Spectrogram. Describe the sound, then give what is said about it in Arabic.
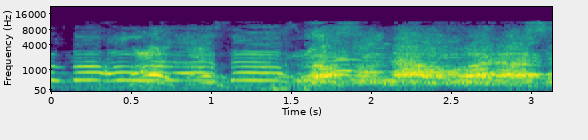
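Thousands of people march from the Al-Aqsa Mosque compound in Jerusalem toward Damascus Gate after Friday prayer, chanting loudly in unison in support of the Prophet Muhammad, voices rising and falling in rhythmic, harmonic bursts, with a brief pause before a broader, denser roar of many people shouting together. “في ساحات المسجد المبارك احتشد آلاف المواطنين بعد أداء صلاة الجمعة لينطلقوا في مسيرة باتجاه باب العمود عنوانها إلا رسول الله.”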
